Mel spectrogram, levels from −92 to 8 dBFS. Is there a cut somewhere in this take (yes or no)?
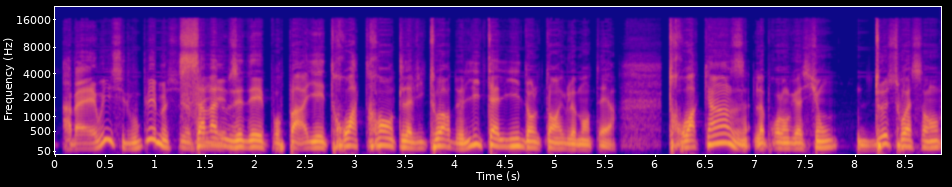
yes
